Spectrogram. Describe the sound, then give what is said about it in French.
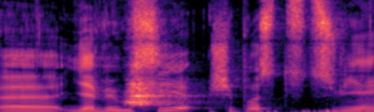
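A dog barks a few times, the sharp yaps cutting in over a man who keeps talking through them. “Excuse-moi pour le chien.”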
